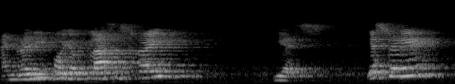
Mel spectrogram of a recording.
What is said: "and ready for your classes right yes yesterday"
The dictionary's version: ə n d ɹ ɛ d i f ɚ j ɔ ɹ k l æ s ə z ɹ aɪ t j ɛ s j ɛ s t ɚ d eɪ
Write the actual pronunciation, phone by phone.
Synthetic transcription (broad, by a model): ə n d ɹ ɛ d i f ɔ j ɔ k l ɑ s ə s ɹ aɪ j ɛ s j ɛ s t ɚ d eɪ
